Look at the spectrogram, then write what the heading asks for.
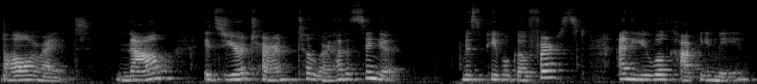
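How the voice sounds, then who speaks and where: A woman music teacher who leads children through a song in call and response, then reads a story aloud. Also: medium pitch. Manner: slow, gentle call-and-response singing with a ukulele. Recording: roomy echo with loud ukulele.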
